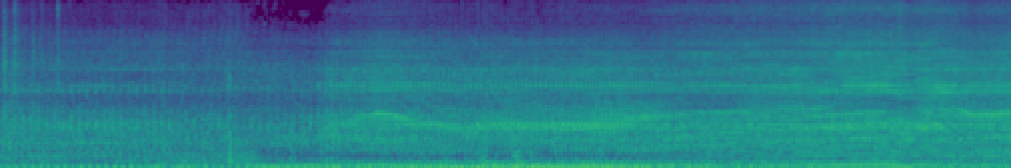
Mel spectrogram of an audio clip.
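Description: Car driving along a road: steady low engine and road rumble, louder from about a second and a half in, with a faint whine that rises and falls in pitch.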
